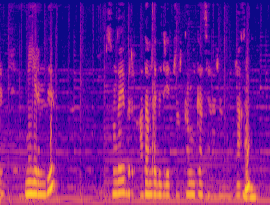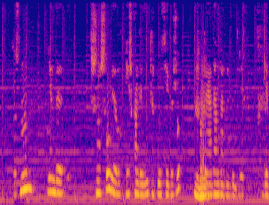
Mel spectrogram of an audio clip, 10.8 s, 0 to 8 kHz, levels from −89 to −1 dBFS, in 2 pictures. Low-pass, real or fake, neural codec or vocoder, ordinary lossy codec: none; real; none; none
